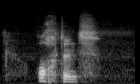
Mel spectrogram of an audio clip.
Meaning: morning
- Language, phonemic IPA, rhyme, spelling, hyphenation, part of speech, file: Dutch, /ˈɔx.tənt/, -ɔxtənt, ochtend, och‧tend, noun, Nl-ochtend.ogg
